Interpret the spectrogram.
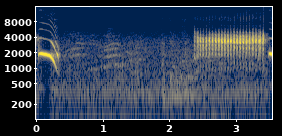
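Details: Common iora in full voice, a song said to make other ioras answer: a loud down-slurred whistle, then a dry buzzy pulsed trill of about twenty rapid beats, and a second whistle starting at the end.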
